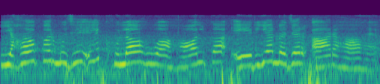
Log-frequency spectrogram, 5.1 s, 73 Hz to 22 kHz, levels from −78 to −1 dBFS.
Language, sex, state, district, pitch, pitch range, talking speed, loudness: Hindi, female, Odisha, Malkangiri, 290 Hz, 255-320 Hz, 155 wpm, -16 LUFS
